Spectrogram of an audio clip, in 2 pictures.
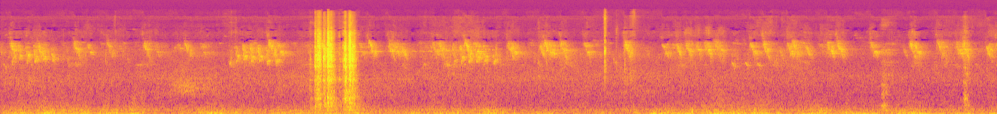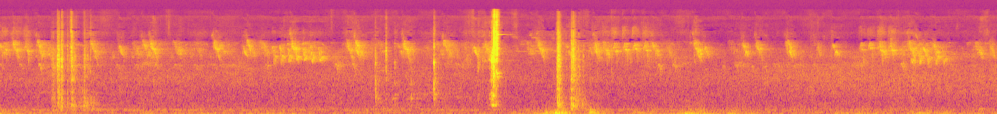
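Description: Small birds chirping steadily, with a few sharp knocks and clicks from hands working spark plug wire boots back onto the tractor engine.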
